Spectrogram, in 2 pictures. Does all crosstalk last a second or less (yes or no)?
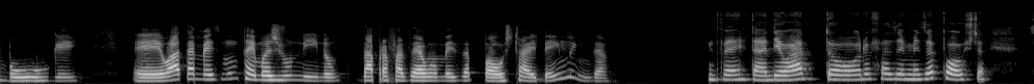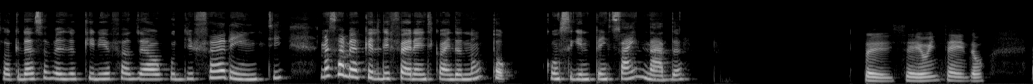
yes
